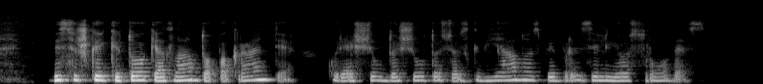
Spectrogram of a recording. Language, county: Lithuanian, Utena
